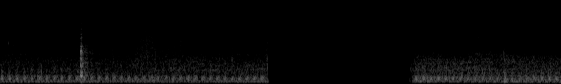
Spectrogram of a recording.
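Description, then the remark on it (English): A steady, rhythmic mechanical drone of a helicopter passing during a church service, with a low pulsing thrum that cuts out completely for over a second before resuming. “It seems we have all the vehicles today. We have a truck and now a helicopter.”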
